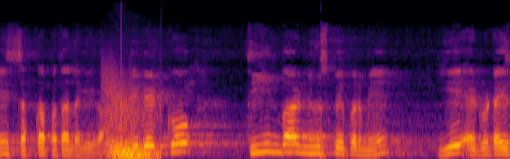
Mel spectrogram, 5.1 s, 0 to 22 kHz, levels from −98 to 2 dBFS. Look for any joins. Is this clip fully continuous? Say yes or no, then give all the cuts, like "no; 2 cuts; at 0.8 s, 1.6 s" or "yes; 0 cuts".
no; 1 cut; at 1.2 s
